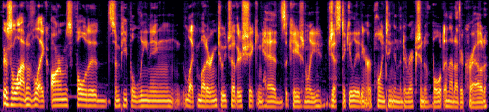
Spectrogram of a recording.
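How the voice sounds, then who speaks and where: A man's voice: fairly low pitch, flat delivery, normal speed, few pauses, dark tone. Laid-back man running a tabletop game. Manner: laid-back, filler-heavy narration. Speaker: game master.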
